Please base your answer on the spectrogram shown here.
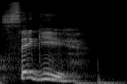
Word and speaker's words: seguir: U Ok então ó Seguir Seguir eu não escuto eu não falo seguir falo direto então teve Gu e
